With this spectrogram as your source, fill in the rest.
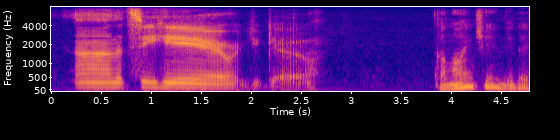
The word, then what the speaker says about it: Comanche: Comanche, did I say it correct? Well, Comanche.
